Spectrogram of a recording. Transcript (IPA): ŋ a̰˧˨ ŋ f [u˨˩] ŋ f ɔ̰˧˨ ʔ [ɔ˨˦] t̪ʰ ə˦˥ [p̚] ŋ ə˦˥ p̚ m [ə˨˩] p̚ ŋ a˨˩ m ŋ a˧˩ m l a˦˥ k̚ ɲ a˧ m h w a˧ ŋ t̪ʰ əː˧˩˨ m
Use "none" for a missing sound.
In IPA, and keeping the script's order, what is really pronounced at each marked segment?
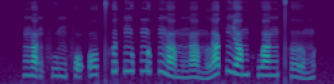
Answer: u˨˩, ɔ˨˦, t̚, ə˦˥

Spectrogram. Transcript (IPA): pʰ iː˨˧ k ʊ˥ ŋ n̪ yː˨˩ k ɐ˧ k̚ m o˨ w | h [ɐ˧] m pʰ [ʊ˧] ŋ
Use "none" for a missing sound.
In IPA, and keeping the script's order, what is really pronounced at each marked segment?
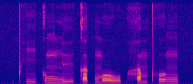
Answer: ɐ˨˩, ʊ˧

